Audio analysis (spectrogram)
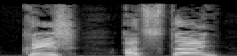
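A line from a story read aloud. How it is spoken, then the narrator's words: Yelling. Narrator (Russian): заорал Лестер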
